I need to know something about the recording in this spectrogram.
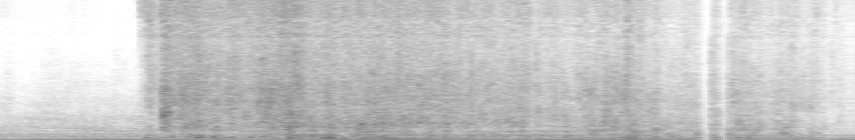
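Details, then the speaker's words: Boat bilge pump being tested live with about two gallons poured in: steady low motor hum under splashing water as it drains and discharges outside; pump running fine. "I hear it running. You can see it running."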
